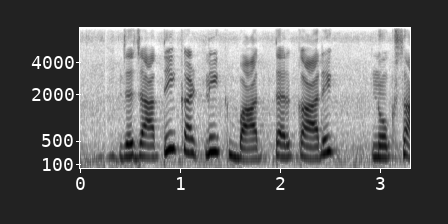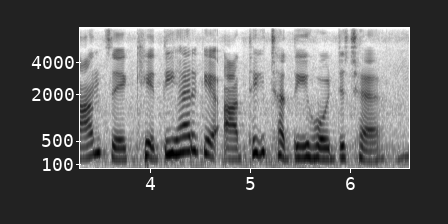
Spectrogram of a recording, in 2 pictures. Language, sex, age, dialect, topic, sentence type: Maithili, female, 25-30, Southern/Standard, agriculture, statement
